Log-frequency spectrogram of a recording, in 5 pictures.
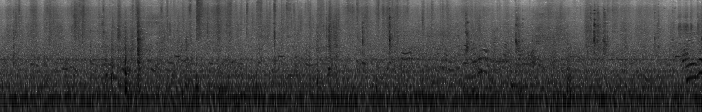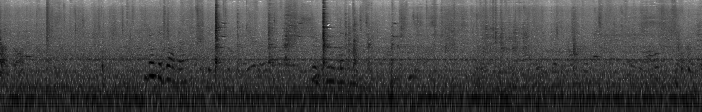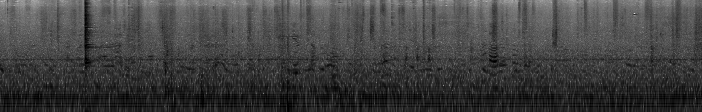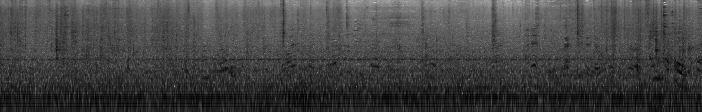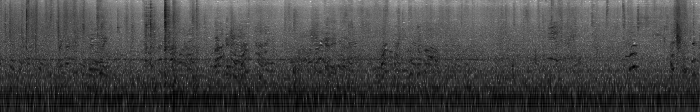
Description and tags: Food store
A recording in a supermarket-store and there are people paying for food at the cashier and they are coming and going.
